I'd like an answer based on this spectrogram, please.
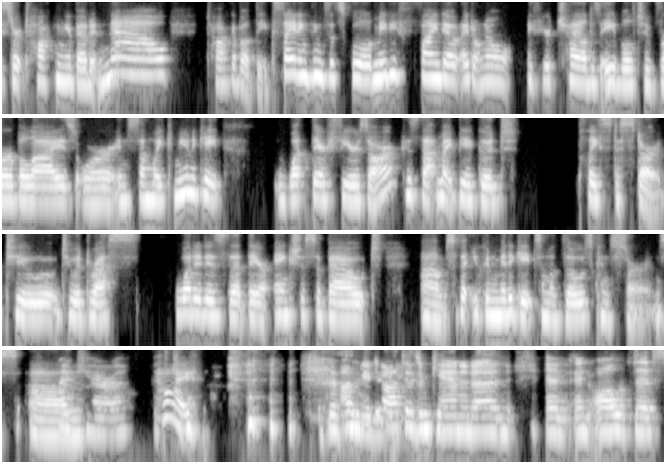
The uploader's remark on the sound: this was initially recorded as a video webinar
